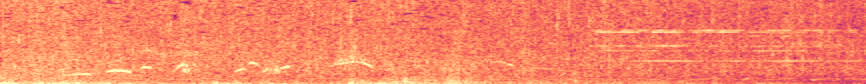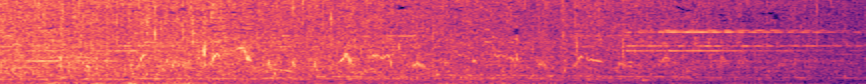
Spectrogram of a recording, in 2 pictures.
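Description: Closing sound bed of rain and rumbling thunder with short high chirps scattered through it, fading out steadily.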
